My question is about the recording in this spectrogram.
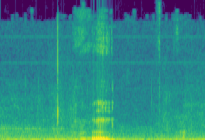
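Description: A man's single brief, low grunt-like throat sound about a second in, against faint room noise.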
